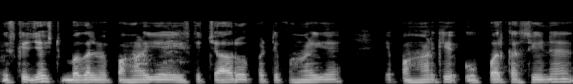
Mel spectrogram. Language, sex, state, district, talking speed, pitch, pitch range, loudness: Hindi, male, Bihar, Supaul, 190 wpm, 110 Hz, 105-115 Hz, -22 LUFS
